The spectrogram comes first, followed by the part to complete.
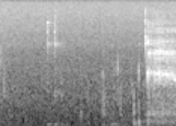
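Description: Near silence with a few faint computer clicks.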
